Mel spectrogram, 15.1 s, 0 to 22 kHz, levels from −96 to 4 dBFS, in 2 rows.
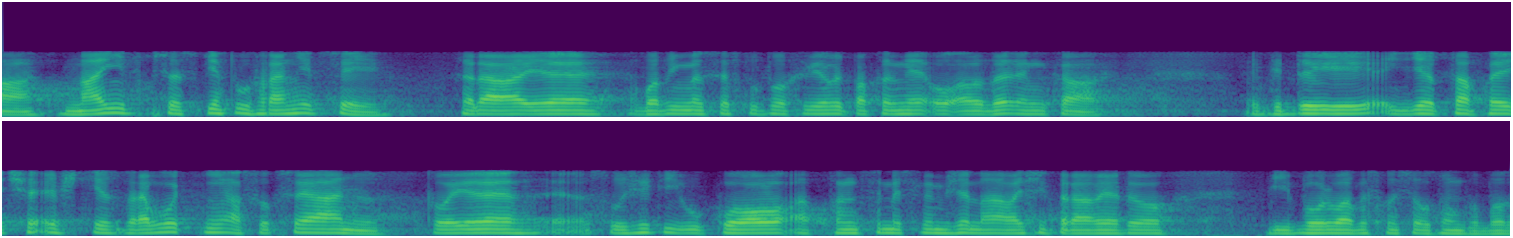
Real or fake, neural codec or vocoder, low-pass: fake; codec, 16 kHz, 1 kbps, FunCodec, trained on Chinese and English, 50 frames a second; 3.6 kHz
